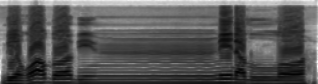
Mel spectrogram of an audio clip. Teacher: Pada dasarnya kita membaca bi ghadabin minallah, karena bertemu mim, tanwinnya dimasukkan, itu yang kita namakan dengan idgham bi gunnah, disertai dengan gunnah masuk ke rongga hidung kita. Bi ghadabim minallah sambil ditahan 2 harokat.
